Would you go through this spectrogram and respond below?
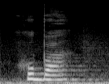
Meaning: lip
- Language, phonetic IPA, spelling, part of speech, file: Belarusian, [ɣuˈba], губа, noun, Be-губа.ogg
